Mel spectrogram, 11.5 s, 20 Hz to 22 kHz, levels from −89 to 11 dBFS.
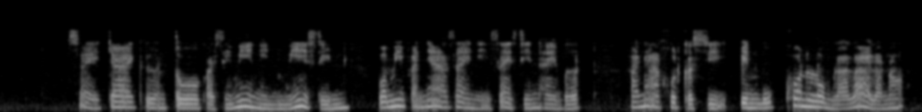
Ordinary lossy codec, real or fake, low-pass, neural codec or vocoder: none; fake; 7.2 kHz; codec, 16 kHz, 8 kbps, FreqCodec, larger model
